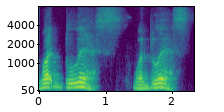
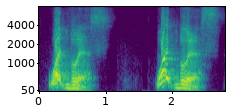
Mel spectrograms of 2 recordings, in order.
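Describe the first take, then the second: First: What bliss said as a contented, falling exclamation; sincere exclamation. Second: What bliss asked as a louder, scornful question; a questioning, sarcastic what bliss; doubting question. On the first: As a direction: savour it, content and sure. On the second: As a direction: sound like you're mocking the idea of bliss. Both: Shown as a demonstration. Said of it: "it's just intonation of the first word or the second".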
